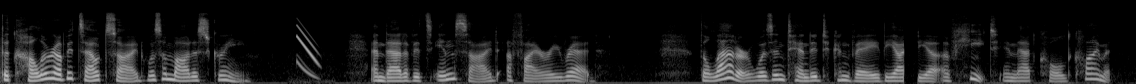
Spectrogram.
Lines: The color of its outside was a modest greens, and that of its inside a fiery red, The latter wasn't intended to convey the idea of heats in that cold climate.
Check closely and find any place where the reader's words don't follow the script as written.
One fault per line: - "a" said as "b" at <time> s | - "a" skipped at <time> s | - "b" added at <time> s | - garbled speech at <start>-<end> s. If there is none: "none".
- "greens" said as "green" at 2.1 s
- "wasn't" said as "was" at 7.5 s
- "heats" said as "heat" at 9.5 s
